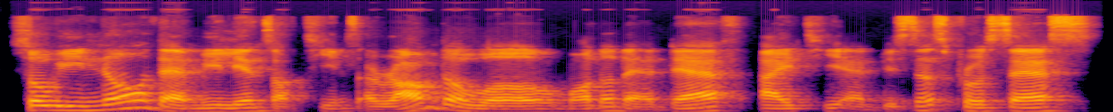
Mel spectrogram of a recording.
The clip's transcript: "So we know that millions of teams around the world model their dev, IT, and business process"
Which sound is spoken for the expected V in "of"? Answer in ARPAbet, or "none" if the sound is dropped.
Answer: F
